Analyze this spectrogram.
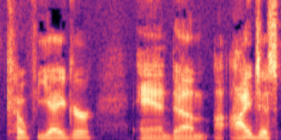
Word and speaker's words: Kopfjäger: that but that's what it is kofi ager and i just call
